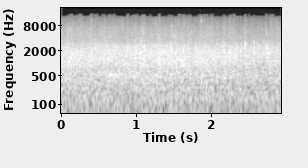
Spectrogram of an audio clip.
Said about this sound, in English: We want to honor you. Give them another big clap. Can you do that? Right? Many up on the gallery as well.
